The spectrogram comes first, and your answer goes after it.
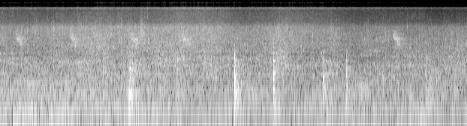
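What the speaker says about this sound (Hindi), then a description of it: "चिकन हमारा बहुत अच्छे से भुन चुका है। अभी इसमें दही शामिल करते हैं।" Chicken fries in ghee with a soft, steady sizzle as yogurt is added and stirred in, with a handful of sharp scrapes and clinks of the spoon against the pot; no one speaks.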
